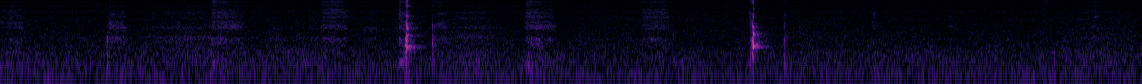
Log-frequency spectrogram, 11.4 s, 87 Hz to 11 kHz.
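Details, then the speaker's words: Two-week-old infant with hiccups: soft, brief, jerky catches of breath recurring every few seconds, about 17 a minute, in a quiet room. "So I just ate breakfast. Now I have the hiccups."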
